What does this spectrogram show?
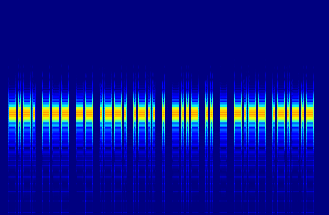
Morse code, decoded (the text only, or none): COMPLEXITY.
